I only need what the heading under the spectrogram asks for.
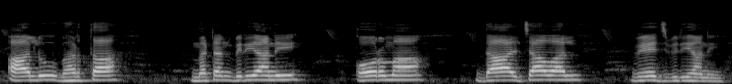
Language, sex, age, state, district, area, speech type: Urdu, male, 18-30, Bihar, Purnia, rural, spontaneous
